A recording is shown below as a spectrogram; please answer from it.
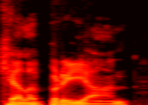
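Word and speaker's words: Celebrían: It's bri instead of brim. But because it's a long vowel, and that's what's indicated by the accent, then because it's the penultimate syllable, it takes the stress. So it is Celebrian with the emphasis on the bri.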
